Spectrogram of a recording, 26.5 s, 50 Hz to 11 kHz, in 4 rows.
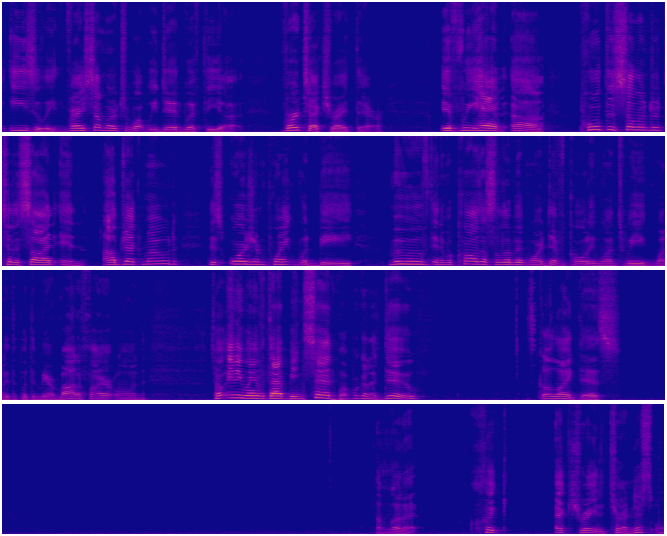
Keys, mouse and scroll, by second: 14.6-15.8 scroll up 3, 18.6 click, 19.4 click, 25.4 click.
